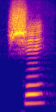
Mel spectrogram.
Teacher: in lesson two we mentioned the pronunciation of the consonant she it sounds like the s in English only with flatter lips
